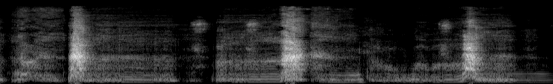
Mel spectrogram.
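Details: Puppy barking and growling at a big dog on a computer screen, scared; three sharp loud barks about two seconds apart, each followed by low rumbling growls.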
